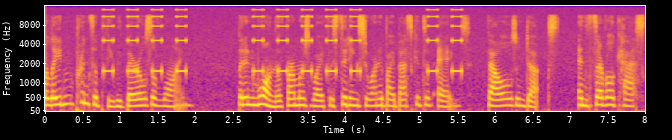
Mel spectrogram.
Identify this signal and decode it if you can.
Beep code, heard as beeps from a small speaker, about 1550 Hz, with speech in English. 4-5-2.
